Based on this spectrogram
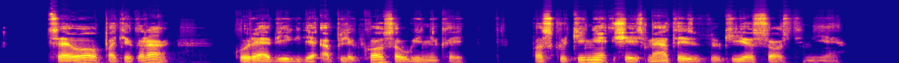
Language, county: Lithuanian, Vilnius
